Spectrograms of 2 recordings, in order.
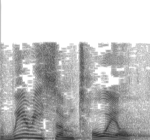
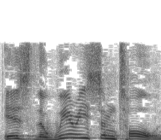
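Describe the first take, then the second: First: Wearisome toil drawn out slowly, wearisome stressed. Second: Wearisome leaned on, phrase falling; preacher hits wearisome in is the wearisome toil, then lets it fall; stress on wearisome toil. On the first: Preacher to church, repeating the phrase slowly and stressed. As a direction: slowly lay weight on wearisome. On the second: Preacher to church, stressing the key words. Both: Shown as a demonstration. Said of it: "Get these words".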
